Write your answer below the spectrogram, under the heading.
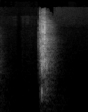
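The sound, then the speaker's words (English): A single sharp metallic click as a Benelli shotgun bolt is pulled apart, brief and crisp against near silence. “I'm saying this, maybe I'll pull this apart and show it, because when you go to rack, your bolt goes back, your lifter comes forward.”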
